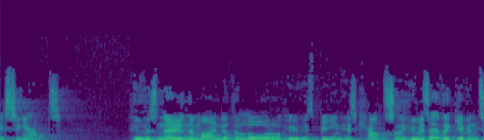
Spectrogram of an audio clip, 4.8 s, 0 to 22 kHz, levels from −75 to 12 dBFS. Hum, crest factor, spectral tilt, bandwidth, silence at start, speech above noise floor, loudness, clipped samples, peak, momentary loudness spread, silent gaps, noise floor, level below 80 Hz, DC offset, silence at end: none; 16 dB; -4.5 dB/octave; 14 kHz; 0 s; 34 dB; -23 LUFS; under 0.1%; -8 dBFS; 8 LU; none; -57 dBFS; -60 dBFS; under 0.1%; 0 s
